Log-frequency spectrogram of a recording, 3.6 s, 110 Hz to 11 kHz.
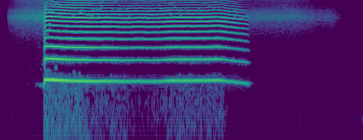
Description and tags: Squeaky Toy, high pitched, squeze, squeak, squeal, in, long-002
A rubber dog toy chicken being slowly squeazed to let out a long shrill squeal and lots of air escaping
dog, plastic, rubber, squark, squeak, toy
